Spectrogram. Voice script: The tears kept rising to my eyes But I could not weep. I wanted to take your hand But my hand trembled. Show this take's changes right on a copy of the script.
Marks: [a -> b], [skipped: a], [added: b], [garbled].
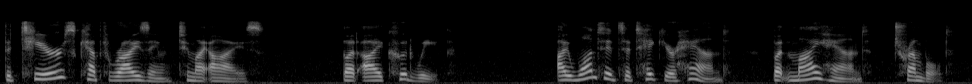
The tears kept rising to my eyes But I could [skipped: not] weep. I wanted to take your hand But my hand trembled.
